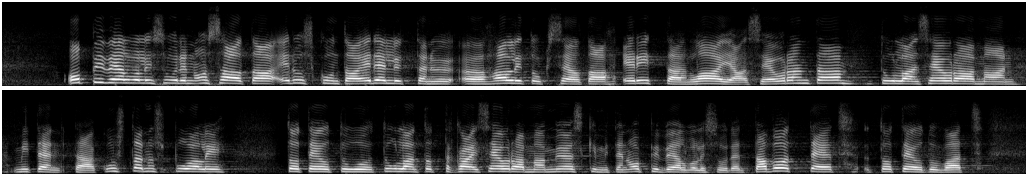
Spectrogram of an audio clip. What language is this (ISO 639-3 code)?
fin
